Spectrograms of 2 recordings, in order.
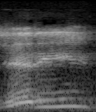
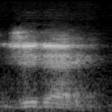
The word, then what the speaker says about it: Jide: After you, is it Jiddy? How do you pronounce that? Jide.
